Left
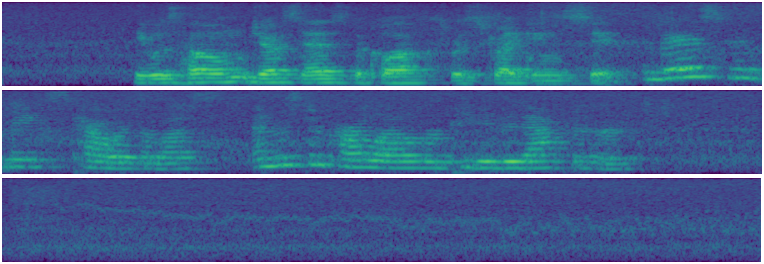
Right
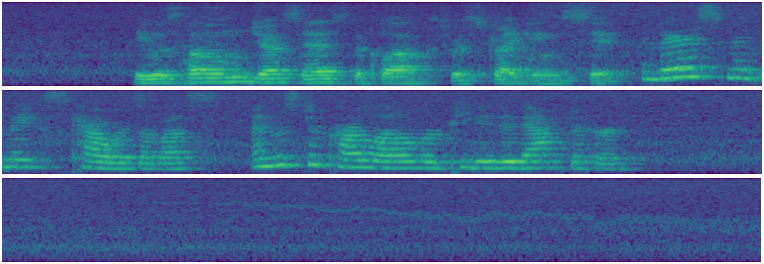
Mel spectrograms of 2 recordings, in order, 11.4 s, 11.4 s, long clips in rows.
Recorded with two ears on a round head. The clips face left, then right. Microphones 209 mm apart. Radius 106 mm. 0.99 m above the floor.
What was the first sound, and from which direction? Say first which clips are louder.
A man speaking: right 1 dB; 15° right (ahead or behind).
